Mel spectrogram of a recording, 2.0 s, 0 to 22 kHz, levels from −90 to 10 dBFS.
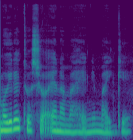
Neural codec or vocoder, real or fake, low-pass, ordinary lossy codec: vocoder, 48 kHz, 128 mel bands, Vocos; fake; 19.8 kHz; none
